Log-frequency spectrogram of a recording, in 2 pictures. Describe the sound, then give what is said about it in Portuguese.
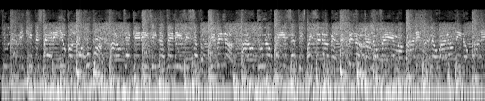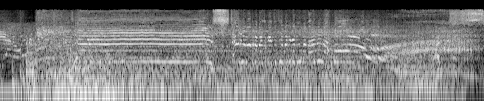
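Someone imitates Godzilla's roar, a loud, harsh, sustained screech with strained harmonics that holds steady, then bends and slides downward in pitch as it trails off. “fez um Godzilla melhor do que eu com esse gritinho aí.”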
